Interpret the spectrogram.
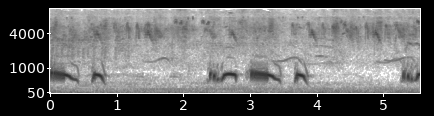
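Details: Spotted dove calling while decoy-trapped with a pen trap in Thailand: repeated three-note phrases of hollow, bending coos, with high insect noise and faint higher whistles between phrases.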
